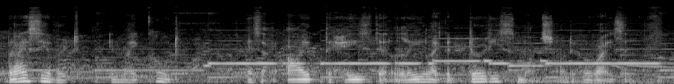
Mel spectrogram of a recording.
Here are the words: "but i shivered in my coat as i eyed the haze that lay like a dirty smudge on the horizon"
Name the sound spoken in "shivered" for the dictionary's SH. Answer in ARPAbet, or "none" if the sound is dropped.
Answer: S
